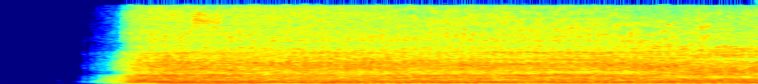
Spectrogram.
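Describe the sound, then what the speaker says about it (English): Lawn mowers hand-mowing the rough on a golf course at the U.S. Open, a high buzzing small engine that starts abruptly after half a second and then drones loud and steady, no talking. "what you may be hearing right now, these are lawnmowers. They are hand mowing the rough here."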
